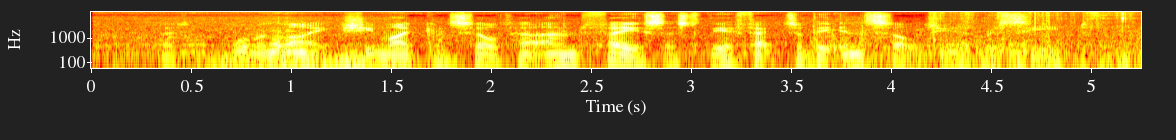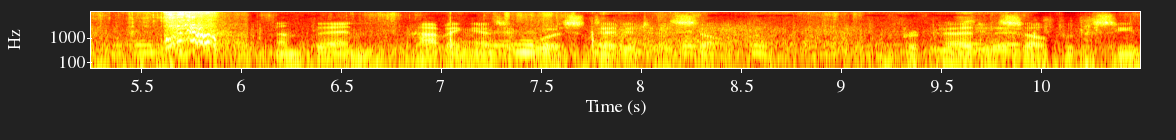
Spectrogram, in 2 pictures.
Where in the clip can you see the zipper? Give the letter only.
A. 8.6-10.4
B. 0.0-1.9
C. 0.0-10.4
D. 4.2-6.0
D.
